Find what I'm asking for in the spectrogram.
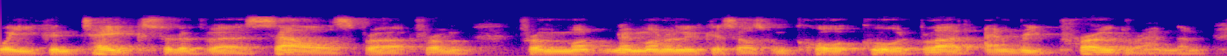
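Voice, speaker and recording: A man at a fairly quick pace, with a quiet background and audible room echo. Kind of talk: interview answer. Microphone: video call.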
